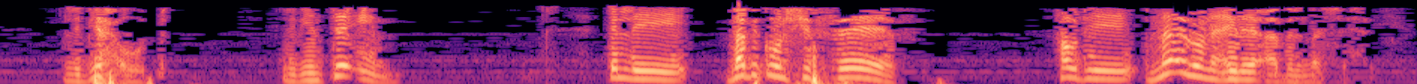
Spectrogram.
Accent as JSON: {"language": "Arabic", "country": "Lebanon", "said": "شو المعيار بتمثيلنا كلبنانيين لما بننتخب نواب؟ المعيار بتمثيلنا هو الدستور اللبناني"}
